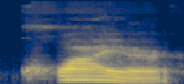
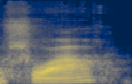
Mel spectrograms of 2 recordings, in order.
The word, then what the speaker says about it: choir: C'est le mot « choir ». Certains sont tentés de lire ce mot « choir », ce qui est faux. Il se lit plutôt « choir ».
